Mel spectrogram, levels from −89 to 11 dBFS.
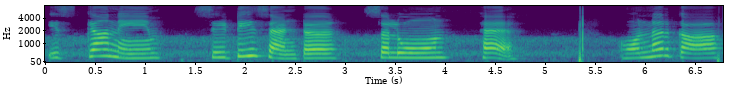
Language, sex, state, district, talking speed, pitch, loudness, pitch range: Hindi, female, Punjab, Fazilka, 80 wpm, 255 Hz, -14 LUFS, 235-305 Hz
